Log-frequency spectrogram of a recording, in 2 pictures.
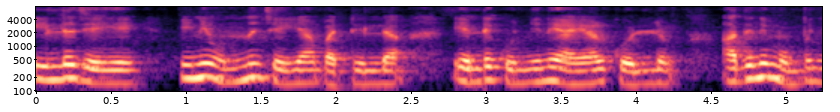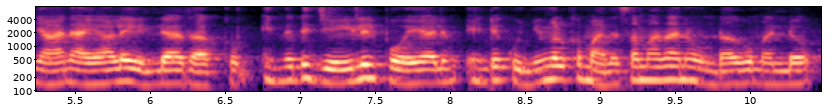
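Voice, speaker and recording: A woman's voice: low-pitched, fairly even intonation, moderate pace, dark tone, close to an everyday voice. A woman reading a story, voicing a desperate mother pleading in despair. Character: grieving, desperate mother of a daughter.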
